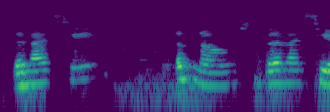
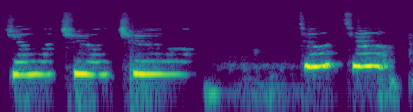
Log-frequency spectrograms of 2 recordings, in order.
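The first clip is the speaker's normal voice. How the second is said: loud high choo choo train sounds; train whistle choo choo; 8 semitones higher, 9 dB louder, much slower than usual. Acted. Child blowing the toy train whistle, loud high choo choo.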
